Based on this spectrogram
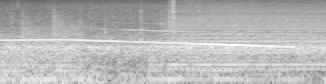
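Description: An ambulance siren wails on a highway, a steady tone falling slowly in pitch over loud, constant road and traffic rumble.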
